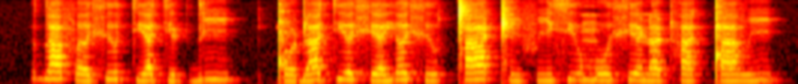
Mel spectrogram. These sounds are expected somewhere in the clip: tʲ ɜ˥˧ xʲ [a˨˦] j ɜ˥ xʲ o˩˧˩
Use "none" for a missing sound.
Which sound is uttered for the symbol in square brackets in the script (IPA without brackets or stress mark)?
a˨˦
